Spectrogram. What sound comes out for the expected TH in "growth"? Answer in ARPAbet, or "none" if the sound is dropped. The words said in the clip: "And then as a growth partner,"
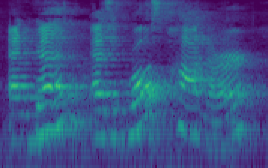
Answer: S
